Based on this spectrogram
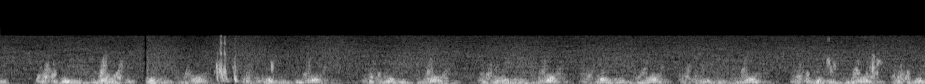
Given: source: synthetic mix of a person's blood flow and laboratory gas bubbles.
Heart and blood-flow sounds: Doppler ultrasound of blood flow; precordium
2.12-2.41 s: bubbles
2.69-2.77 s: bubbles
8.26-8.37 s: bubbles
8.62-8.83 s: bubbles
From the record:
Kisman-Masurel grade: 222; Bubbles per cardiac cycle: several, 3 to 8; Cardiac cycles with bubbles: 10 to 50%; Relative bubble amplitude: moderate (0.250 to 0.450); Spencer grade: 2 (many but less than half of the cardiac periods contain bubble signals, singularly or in groups); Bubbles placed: only in the low amplitude regions of the cardiac cycle

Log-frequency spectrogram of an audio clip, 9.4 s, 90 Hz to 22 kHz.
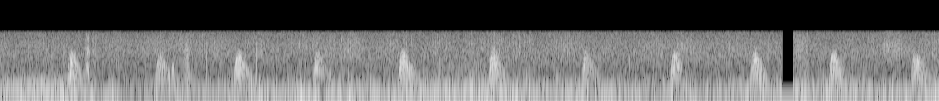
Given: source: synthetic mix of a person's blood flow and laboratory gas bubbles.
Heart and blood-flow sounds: Doppler ultrasound of blood flow; subclavian vein
0.84-0.92 s: bubbles
1.66-2.00 s: bubbles
From the record:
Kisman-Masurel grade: 123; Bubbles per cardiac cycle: 1 to 2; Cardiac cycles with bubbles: 10 to 50%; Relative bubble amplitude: loud (0.450 to 0.775); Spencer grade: 2 (many but less than half of the cardiac periods contain bubble signals, singularly or in groups); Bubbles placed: anywhere in the cardiac cycle

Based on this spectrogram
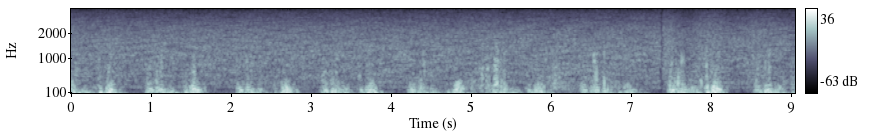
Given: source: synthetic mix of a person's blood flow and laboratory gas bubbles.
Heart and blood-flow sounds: Doppler ultrasound of blood flow; precordium
6.54-6.80 s: bubbles
8.55-8.63 s: bubbles
From the record:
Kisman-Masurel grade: 122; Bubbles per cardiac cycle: 1 to 2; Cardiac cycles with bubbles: 10 to 50%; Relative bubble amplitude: moderate (0.250 to 0.450); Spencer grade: 2 (many but less than half of the cardiac periods contain bubble signals, singularly or in groups); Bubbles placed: anywhere in the cardiac cycle

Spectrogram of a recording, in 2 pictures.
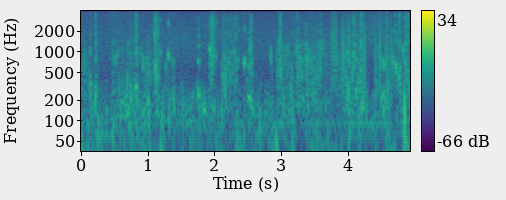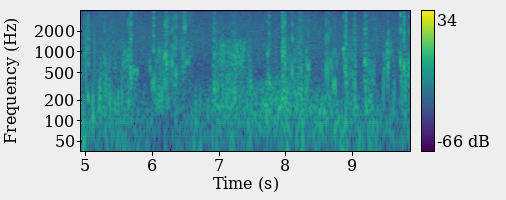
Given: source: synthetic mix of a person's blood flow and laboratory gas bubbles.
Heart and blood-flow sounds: Doppler ultrasound of blood flow; subclavian vein
0.10-0.29 s: bubbles
0.45-1.44 s: bubbles
1.72-2.05 s: bubbles
2.08-2.63 s: bubbles
2.81-3.71 s: bubbles
3.74-3.79 s: bubbles
3.92-4.28 s: bubbles
4.41-5.09 s: bubbles
5.16-5.82 s: bubbles
5.94-6.62 s: bubbles
6.89-7.54 s: bubbles
7.65-7.89 s: bubbles
7.95-8.42 s: bubbles
8.57-8.81 s: bubbles
8.85-9.11 s: bubbles
9.15-9.35 s: bubbles
9.45-9.88 s: bubbles
From the record:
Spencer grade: 3 (all of the cardiac periods contain showers or single bubble signals, but not dominating or overriding the cardiac motion signals); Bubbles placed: anywhere in the cardiac cycle

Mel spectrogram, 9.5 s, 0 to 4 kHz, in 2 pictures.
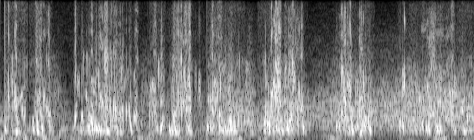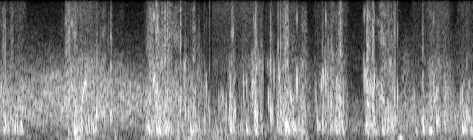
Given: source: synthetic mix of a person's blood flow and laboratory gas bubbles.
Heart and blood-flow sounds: Doppler ultrasound of blood flow; subclavian vein
0.05-0.60 s: bubbles
0.73-1.45 s: bubbles
1.47-2.04 s: bubbles
2.06-3.10 s: bubbles
3.31-3.76 s: bubbles
3.96-5.01 s: bubbles
5.33-5.98 s: bubbles
6.17-7.82 s: bubbles
7.87-8.24 s: bubbles
8.35-8.75 s: bubbles
8.86-9.48 s: bubbles
From the record:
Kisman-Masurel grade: 444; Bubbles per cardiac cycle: continuous sound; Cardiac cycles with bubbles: 100%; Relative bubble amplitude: maximal (0.775 to 0.999); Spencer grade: 4 (maximum detectable bubble signal sounding continuously throughout systole and diastole of every cardiac period, and overriding the amplitude of the normal cardiac signals); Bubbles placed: anywhere in the cardiac cycle

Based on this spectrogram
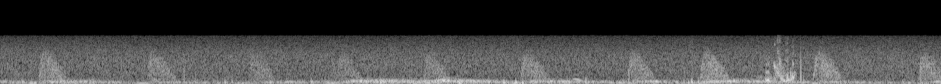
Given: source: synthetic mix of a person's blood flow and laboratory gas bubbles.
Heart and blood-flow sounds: Doppler ultrasound of blood flow; subclavian vein
7.54-7.98 s: bubbles
From the record:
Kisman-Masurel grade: 213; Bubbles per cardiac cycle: several, 3 to 8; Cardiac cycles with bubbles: 1 to 10%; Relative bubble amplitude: loud (0.450 to 0.775); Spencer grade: 1 (occasional bubble signal discernible with the cardiac motion signal, with majority of cardiac periods free of bubbles); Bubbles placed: anywhere in the cardiac cycle

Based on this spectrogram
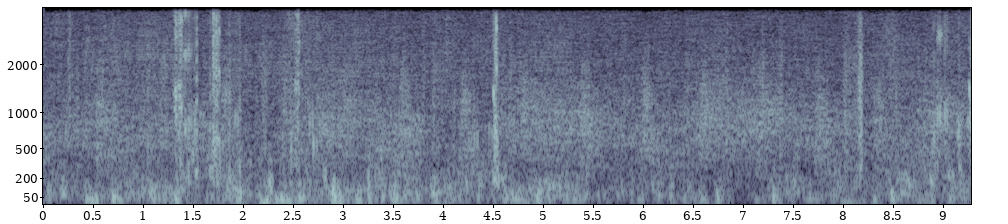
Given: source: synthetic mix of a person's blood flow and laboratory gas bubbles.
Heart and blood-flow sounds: Doppler ultrasound of blood flow; subclavian vein
1.29-2.04 s: bubbles
2.43-3.00 s: bubbles
4.27-4.62 s: bubbles
8.85-9.29 s: bubbles
From the record:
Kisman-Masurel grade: 222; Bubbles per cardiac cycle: several, 3 to 8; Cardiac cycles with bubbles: 10 to 50%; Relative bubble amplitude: moderate (0.250 to 0.450); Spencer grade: 2 (many but less than half of the cardiac periods contain bubble signals, singularly or in groups); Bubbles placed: anywhere in the cardiac cycle

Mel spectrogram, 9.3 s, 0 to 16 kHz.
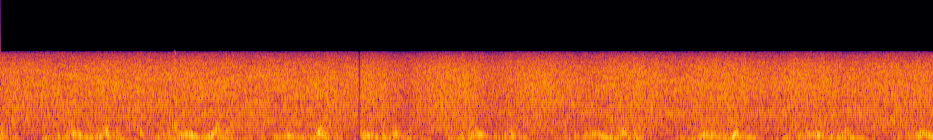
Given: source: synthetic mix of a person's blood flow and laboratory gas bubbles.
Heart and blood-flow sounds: Doppler ultrasound of blood flow; precordium
1.35-1.53 s: bubbles
1.66-1.82 s: bubbles
From the record:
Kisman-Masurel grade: 111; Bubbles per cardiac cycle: 1 to 2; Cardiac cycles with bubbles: 1 to 10%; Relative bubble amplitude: barely perceptible (0.100 to 0.250); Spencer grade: 1 (occasional bubble signal discernible with the cardiac motion signal, with majority of cardiac periods free of bubbles); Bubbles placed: anywhere in the cardiac cycle

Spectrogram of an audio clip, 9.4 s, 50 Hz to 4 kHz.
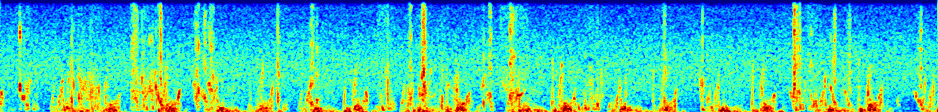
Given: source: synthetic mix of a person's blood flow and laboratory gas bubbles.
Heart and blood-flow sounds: Doppler ultrasound of blood flow; precordium
0.16-0.40 s: bubbles
0.64-1.04 s: bubbles
1.29-1.69 s: bubbles
1.92-2.15 s: bubbles
2.73-2.90 s: bubbles
2.98-3.21 s: bubbles
3.77-3.98 s: bubbles
4.06-4.52 s: bubbles
4.79-4.96 s: bubbles
5.00-5.28 s: bubbles
5.75-6.06 s: bubbles
6.60-6.68 s: bubbles
6.97-7.17 s: bubbles
7.88-8.22 s: bubbles
8.29-8.56 s: bubbles
8.97-9.01 s: bubbles
9.12-9.28 s: bubbles
From the record:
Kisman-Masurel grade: 242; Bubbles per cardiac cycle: several, 3 to 8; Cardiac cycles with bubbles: 100%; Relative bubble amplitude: moderate (0.250 to 0.450); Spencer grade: 3 (all of the cardiac periods contain showers or single bubble signals, but not dominating or overriding the cardiac motion signals); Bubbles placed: only in the low amplitude regions of the cardiac cycle

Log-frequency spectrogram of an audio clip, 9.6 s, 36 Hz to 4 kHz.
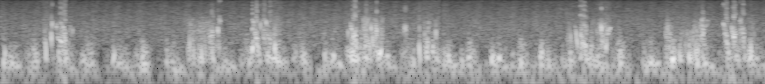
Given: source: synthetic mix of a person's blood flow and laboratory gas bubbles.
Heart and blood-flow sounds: Doppler ultrasound of blood flow; precordium
0.53-0.92 s: bubbles
2.32-2.78 s: bubbles
3.12-3.52 s: bubbles
4.32-4.83 s: bubbles
5.04-5.11 s: bubbles
5.21-5.50 s: bubbles
7.11-7.65 s: bubbles
8.30-8.42 s: bubbles
8.46-8.90 s: bubbles
9.02-9.44 s: bubbles
From the record:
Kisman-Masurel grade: 223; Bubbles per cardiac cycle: several, 3 to 8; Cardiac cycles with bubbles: 10 to 50%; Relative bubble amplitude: loud (0.450 to 0.775); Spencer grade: 2 (many but less than half of the cardiac periods contain bubble signals, singularly or in groups); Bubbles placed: anywhere in the cardiac cycle

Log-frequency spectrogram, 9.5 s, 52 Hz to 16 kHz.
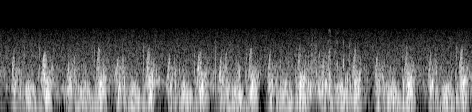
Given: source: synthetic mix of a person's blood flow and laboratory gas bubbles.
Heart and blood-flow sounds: Doppler ultrasound of blood flow; precordium
6.11-7.04 s: bubbles
From the record:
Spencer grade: 1 (occasional bubble signal discernible with the cardiac motion signal, with majority of cardiac periods free of bubbles); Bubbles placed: only in the low amplitude regions of the cardiac cycle

